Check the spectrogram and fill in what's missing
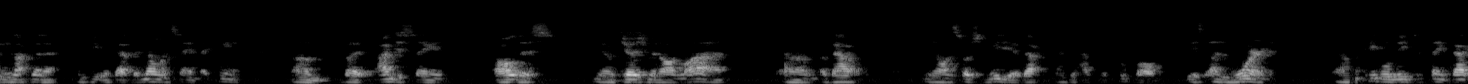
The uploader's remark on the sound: Sorry that the sound/audio quality is not as great as usual, but you can still hear.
